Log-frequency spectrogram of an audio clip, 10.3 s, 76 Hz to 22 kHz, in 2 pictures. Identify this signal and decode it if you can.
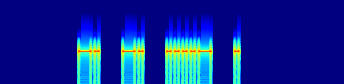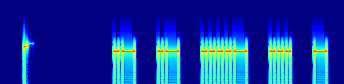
Morse code, heard as a keyed tone, about 20 wpm, spaced as for 14 wpm, 700 Hz. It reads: NN4E AA4ST
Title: 062 Lesson 11g - Letter h - Call Signs 20wpm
